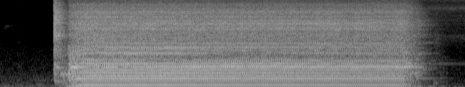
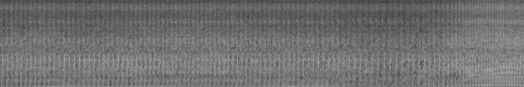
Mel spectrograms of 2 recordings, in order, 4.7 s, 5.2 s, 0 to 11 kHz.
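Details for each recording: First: Compressed air engine, first pressurization from compressor: sudden loud steady hiss for about three seconds then dies; air leaking from several places, suspected at the connector and slightly from the cylinder top gasket. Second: Homemade compressed-air engine at 50 psi with a small lever-operated diaphragm-valve throttle: rapid chuffing pulses that speed up and rise in pitch twice, then fall back, following the throttle; normal running under throttle control.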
